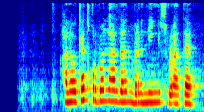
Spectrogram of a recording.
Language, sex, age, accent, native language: Uzbek, female, under 19, Toshkent shahri, Uzbek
